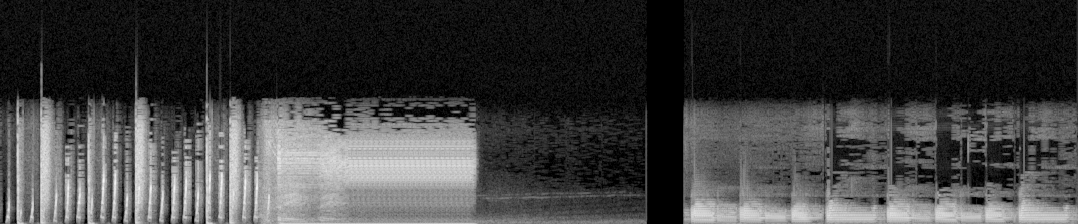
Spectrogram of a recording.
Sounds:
Effects unit, Music

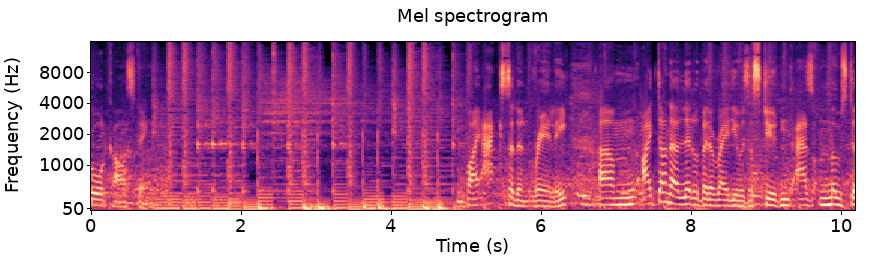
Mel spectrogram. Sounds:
Music, Speech

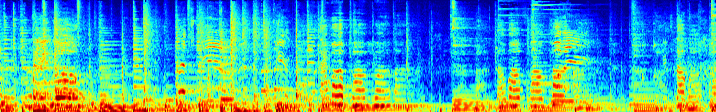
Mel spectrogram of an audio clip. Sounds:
Music, Singing

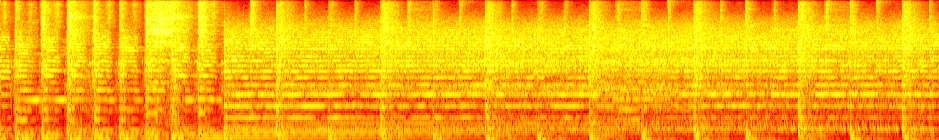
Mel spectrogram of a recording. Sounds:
Grunge

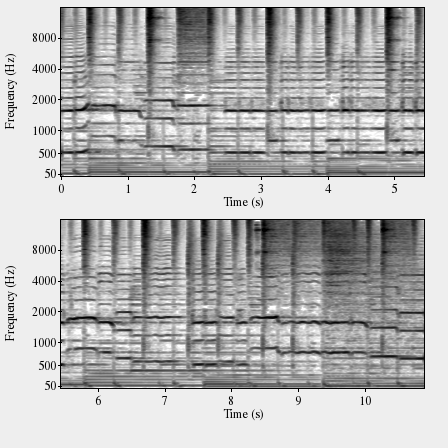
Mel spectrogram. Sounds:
playing erhu

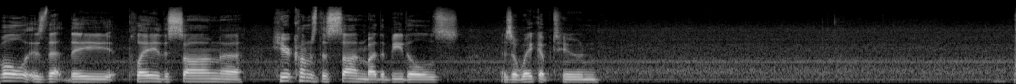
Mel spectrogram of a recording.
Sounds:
Speech

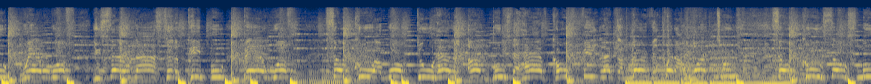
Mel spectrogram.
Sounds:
Music, Hip hop music

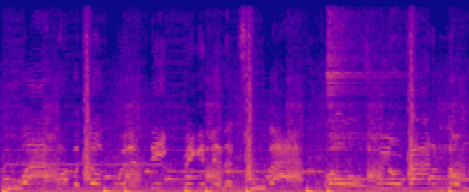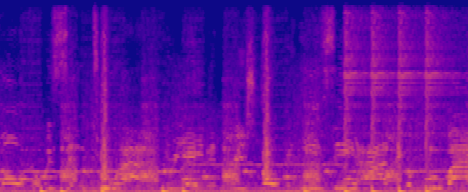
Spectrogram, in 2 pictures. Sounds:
Music

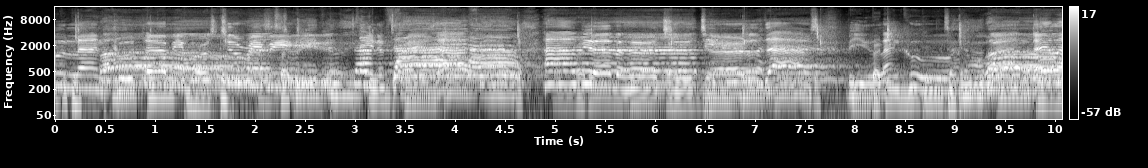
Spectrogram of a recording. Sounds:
Music

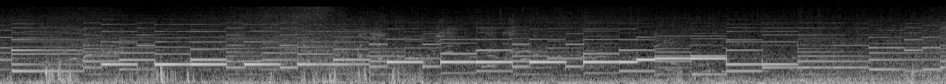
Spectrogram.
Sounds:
ice cream truck

